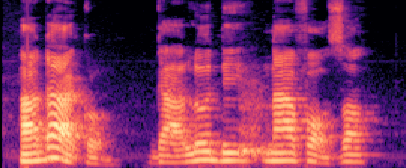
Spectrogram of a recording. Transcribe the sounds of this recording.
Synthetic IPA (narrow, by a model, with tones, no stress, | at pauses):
a˨da˦a˨kʊ˨ | ɡa˨a˨lo˦dɪ˦na˦fɔ˦˨ɔ˨zɔ˦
